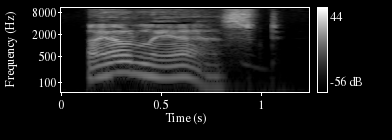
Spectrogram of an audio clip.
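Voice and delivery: plain

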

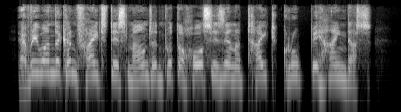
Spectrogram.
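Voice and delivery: commanding voice, pitched very high. Maywin addresses the group as something unseen races toward the hill, ordering. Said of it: "Maywin ordered".

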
